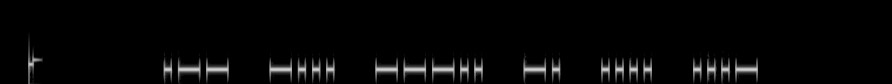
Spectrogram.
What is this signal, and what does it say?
Morse code, heard as a keyed tone, about 17 wpm, spaced as for 12 wpm, 700 Hz. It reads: WB8NHV
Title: USA Call Signs - 6 Characters - 2x Character Spacing - 17wpm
